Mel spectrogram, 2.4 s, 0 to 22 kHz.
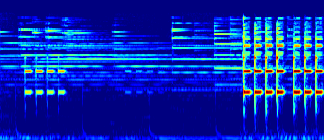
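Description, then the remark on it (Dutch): An iPhone alarm ringtone, set for 6:09 on Thursday 4 November, chimes in quick repeating bursts of bright, electronic tones. It starts soft and gets noticeably louder near the end, with no voices. “En dan hoor je dit. Een alarm.”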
